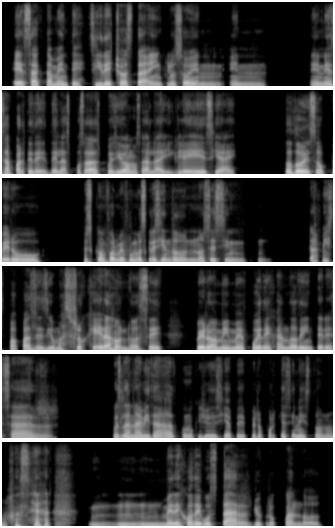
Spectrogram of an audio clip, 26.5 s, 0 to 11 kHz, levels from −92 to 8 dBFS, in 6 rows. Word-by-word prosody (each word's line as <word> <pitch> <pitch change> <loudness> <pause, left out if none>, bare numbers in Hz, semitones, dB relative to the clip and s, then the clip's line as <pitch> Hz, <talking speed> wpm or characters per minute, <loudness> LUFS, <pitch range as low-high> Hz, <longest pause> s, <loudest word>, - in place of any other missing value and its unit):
Exactamente. 130 -1 +2
Sí, 170 +5 -3
de 185 -3 +6
hecho 170 +5 0
hasta 175 -10 +3
incluso 125 +7 -1
en 125 -6 -2
en 115 -2 -8 0.6
en 135 -2 -2
esa 150 +3 +1
parte 135 0 +2
de 130 - -1
de 120 - 0
las 115 0 -3
posadas 145 +5 +1
pues 130 -2 -1
íbamos 125 -1 +2
a 105 -2 +2
la 95 -2 0
iglesia 130 +6 0
y - - -13 0.6
todo 205 +3 +7
eso 205 -3 +2
pero 140 -1 +2 0.5
pues 155 -2 -6
conforme 165 0 +2
fuimos 225 +7 -2
creciendo 180 +3 -1
no 175 - -4
sé 205 +4 -1
si 195 -5 -7
m 140 - -7
m - - -17 0.6
a - - -3
mis 135 +1 -6
papás 135 +3 -1
les 165 -2 -3
dio 150 0 -2
más 150 -1 -6
flojera 160 +1 +3
o 160 - +2
no 155 +1 -3
sé 170 +9 -2 0.4
pero 150 -1 +8
a 150 - +4
mí 170 +4 +1
me 195 0 +2
fue 185 -2 +2
dejando 175 -1 0
de 155 - +2
interesar 140 +4 -2 1.0
pues 145 0 -3
la 145 - +2
Navidad 145 +2 0
como 215 -3 -5
que 200 -1 -12
yo 215 +2 -4
decía: 230 +1 -3
"Pe 205 -4 -6
pero 185 -2 -7
¿por 185 0 -9
qué 215 - -5
hacen 210 0 -5
esto?". 205 -4 -5
¿No? 220 +8 -8
O 170 - -2
sea, - - -2 0.5
m - - -9 0.7
m 150 -1 -2
me 145 0 +3
dejó 150 +6 +4
de 205 - +7
gustar, 160 0 +3
yo 150 -1 -3
creo, 165 +1 -6
cuando 120 -4 -3
150 Hz, 170 wpm, -24 LUFS, 135-180 Hz, 1.0 s, pero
